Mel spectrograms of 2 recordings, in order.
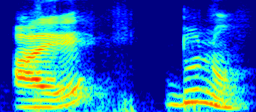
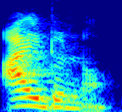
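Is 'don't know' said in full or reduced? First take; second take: full; reduced. First: Each word of 'don't know' is said in full. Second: 'Don't know' is run together as 'dunno'. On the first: "आज के बाद आप डोंट नो मत बोलिएगा" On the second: "क्या बोलोगे? डू नो"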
